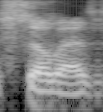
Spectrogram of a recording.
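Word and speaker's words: psoas: say it wrong again the p is silent it's not like the pee and pineapple it's a soaz muscle so ask that's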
